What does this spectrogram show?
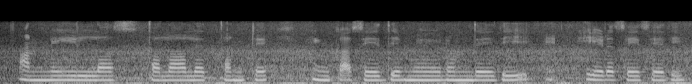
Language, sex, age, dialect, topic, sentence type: Telugu, female, 18-24, Southern, agriculture, statement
